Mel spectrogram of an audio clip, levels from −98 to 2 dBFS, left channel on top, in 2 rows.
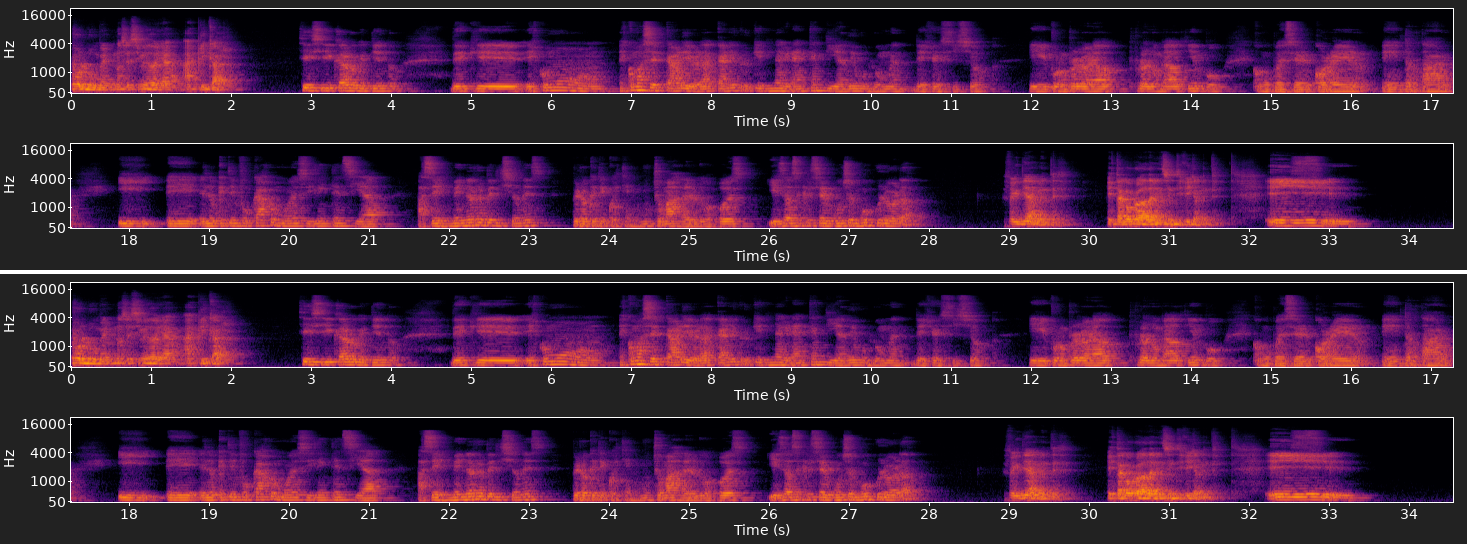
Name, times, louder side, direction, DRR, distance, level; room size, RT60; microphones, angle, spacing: voice 1, 0.0-2.0 28.9-29.7 30.2-31.5 31.8-33.1, right 1 dB, 25° left, -3 dB, 0.8 m, -28 dB
voice 2, 2.8-11.4 12.0-13.0 13.3-17.2 17.5-21.1 21.6-23.1 23.5-25.6 26.0-27.8 32.9-33.2, equal, 5° right, -7 dB, 0.5 m, -32 dB
3.6 x 2.8 x 2.6 m, 0.63 s
head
